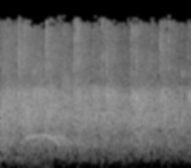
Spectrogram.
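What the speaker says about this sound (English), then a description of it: "Let's give a round of applause" Audience applause at a Puerto Rican Day Parade breakfast where the New York governor is speaking, a continuous roomful of clapping heard fairly faintly from a distance, with a brief whistle early on and no voices over it.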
